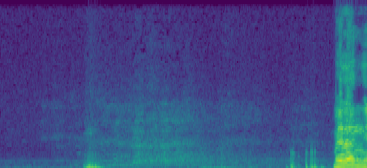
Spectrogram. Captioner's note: audience Laughter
